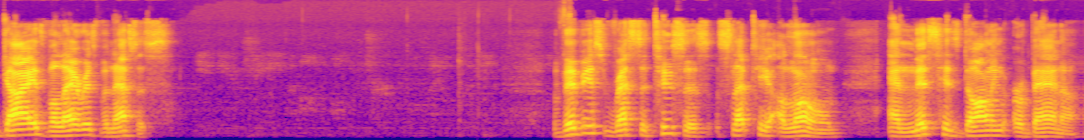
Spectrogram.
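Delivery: slow, grand proclamation of an ancient inscription; announcing a Roman soldier's boast; slow formal reading. Shown as a demonstration. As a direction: read it out like a carved epitaph. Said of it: "reading inscription".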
